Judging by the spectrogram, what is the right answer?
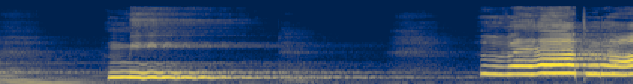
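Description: A woman singing a slow ballad live. About a second in comes a soft, low note with vibrato that fades away over a faint held accompaniment note. Near the end she comes in suddenly with a loud, higher note held with vibrato.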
